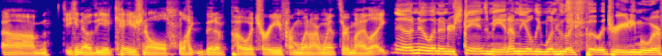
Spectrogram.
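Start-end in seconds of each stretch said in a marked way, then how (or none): 4.9-8.3 put-on brooding, angsty, lamenting teenage voice. Recalling a poetry phase at seventeen: imitating angsty teenage self. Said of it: "phase when I was, like, seventeen".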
